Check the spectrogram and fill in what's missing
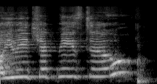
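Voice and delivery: ordinary talk

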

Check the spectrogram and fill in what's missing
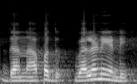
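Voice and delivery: ordinary delivery, nothing marked

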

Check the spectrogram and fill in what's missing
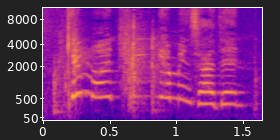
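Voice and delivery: very high, coaxing dog voice; high-pitched cooing invitation. Real, not acted. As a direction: coax a dog in, squeaky and high. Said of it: "baby talk your dogs".

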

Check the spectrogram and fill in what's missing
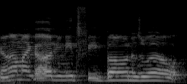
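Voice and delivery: high-pitched mocking whine of a scolding commenter; mock outraged viewer. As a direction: parody a nagging viewer, way up high. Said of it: "before anyone starts shouting like".

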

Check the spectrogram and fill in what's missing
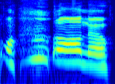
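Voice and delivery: gasp, then cry out; startled alarm. Real, not acted. Gamer startled by a new creature, alarmed cry. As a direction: gasp and loud, high cry.

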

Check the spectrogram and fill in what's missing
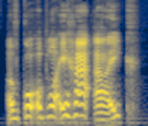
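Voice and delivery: playful mock British accent. Showing off the accent she loves, mock British. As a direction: put on a hammed-up British accent. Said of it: "I love the British accent".

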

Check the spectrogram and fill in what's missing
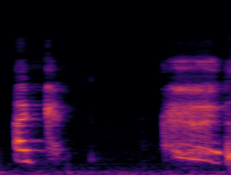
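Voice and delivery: high laughing splutter. Real, not acted. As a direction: laugh while you refuse. Reacts to a shocking offer.

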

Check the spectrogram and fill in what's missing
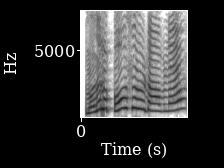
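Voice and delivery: mother shouts at her son to send her away; angry shout. Acted. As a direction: bark the command at the son.

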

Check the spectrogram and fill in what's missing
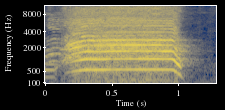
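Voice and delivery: loud, high yell of fright; startled scream. Real, not acted. Gamer caught off guard by a fright, screaming. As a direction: scream as if jumped.

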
